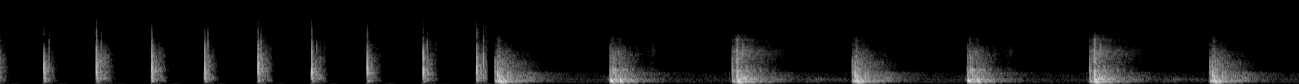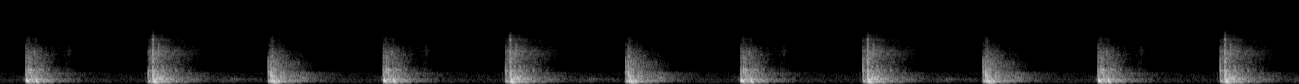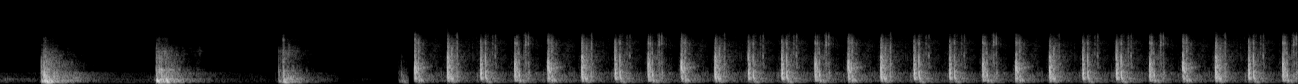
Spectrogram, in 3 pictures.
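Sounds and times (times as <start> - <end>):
footsteps: 0.0 - 5.0, 30.1 - 38.9.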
